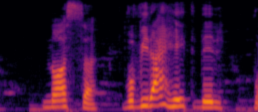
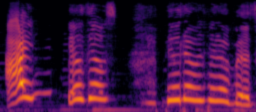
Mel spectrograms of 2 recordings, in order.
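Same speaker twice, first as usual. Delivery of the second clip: shocked cry; 11 semitones higher than usual. Real, not acted. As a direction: gasp it out in shock. Sudden hit in game. (gemido agudo e lento de susto)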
